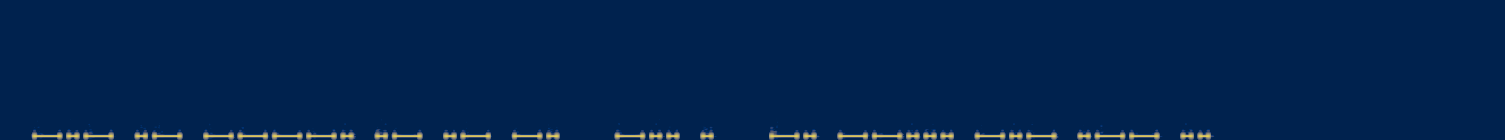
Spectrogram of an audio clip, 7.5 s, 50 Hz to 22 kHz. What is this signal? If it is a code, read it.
Morse code, heard as a keyed tone, about 28 wpm, 700 Hz. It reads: KA9AAN DE N7KWI
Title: USA Callsign DE Callsign 28wpm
